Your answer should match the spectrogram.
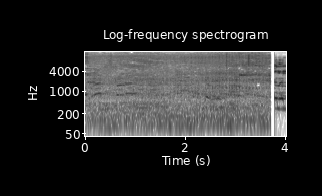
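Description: Busy street noise: passing scooters and motorbikes with scattered voices of people around. The sound drops out abruptly just before the end.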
